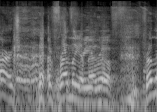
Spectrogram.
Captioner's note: laughter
